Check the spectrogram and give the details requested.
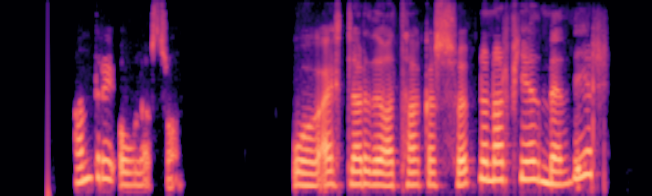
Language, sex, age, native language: Icelandic, female, 20-29, German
